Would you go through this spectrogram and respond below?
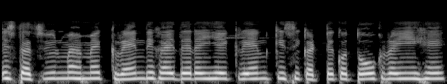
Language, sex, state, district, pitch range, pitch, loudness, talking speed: Chhattisgarhi, female, Chhattisgarh, Raigarh, 255-270 Hz, 265 Hz, -13 LUFS, 225 wpm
